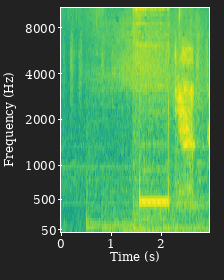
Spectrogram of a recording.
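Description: A telephone call being placed: a single steady, mid-pitched electronic tone sounds for about half a second over a low background hum, followed by faint higher chirps.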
